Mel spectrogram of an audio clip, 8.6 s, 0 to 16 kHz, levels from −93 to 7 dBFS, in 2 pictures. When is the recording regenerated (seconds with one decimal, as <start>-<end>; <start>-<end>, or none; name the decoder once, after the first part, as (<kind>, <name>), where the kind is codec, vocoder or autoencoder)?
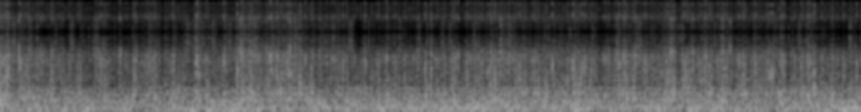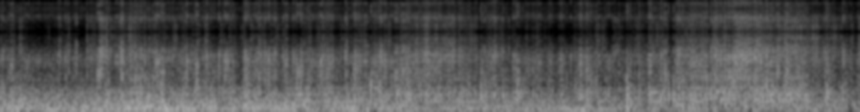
6.1-7.2 (vocoder, Vocos)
